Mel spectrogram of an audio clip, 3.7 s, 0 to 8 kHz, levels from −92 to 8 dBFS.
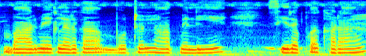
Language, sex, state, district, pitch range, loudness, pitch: Hindi, female, Bihar, Katihar, 190-205 Hz, -15 LUFS, 200 Hz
